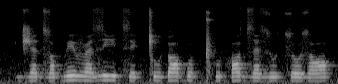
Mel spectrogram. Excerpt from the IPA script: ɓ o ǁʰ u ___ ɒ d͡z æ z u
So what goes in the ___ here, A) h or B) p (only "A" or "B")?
A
